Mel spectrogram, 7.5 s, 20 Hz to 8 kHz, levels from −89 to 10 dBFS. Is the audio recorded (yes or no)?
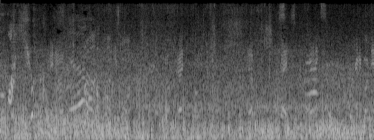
yes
